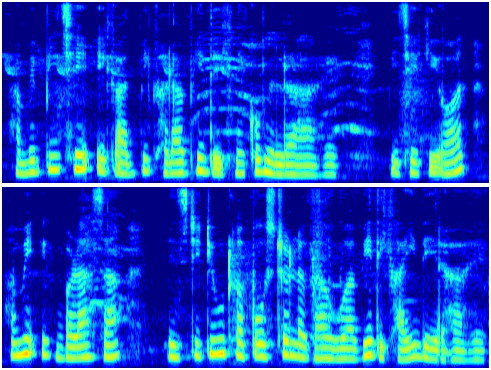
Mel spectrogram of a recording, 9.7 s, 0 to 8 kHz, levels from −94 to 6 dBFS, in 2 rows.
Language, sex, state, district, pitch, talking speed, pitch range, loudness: Hindi, female, Bihar, Gaya, 190 Hz, 170 wpm, 170-220 Hz, -37 LUFS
